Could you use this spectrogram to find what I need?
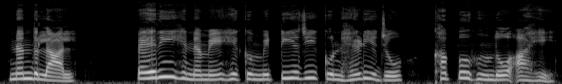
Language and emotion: Sindhi, neutral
